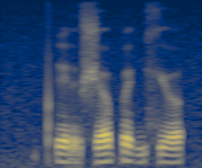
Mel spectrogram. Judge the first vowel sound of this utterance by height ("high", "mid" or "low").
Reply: high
